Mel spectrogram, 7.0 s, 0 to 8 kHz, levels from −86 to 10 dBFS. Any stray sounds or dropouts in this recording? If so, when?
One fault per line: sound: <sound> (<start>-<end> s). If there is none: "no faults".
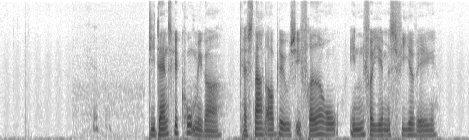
sound: laugh (1.2-1.7 s)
